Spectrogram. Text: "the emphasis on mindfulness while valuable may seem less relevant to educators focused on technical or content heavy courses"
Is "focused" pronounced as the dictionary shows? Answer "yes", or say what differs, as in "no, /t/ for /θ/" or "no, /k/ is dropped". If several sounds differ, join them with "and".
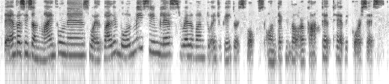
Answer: no, /t/ is dropped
